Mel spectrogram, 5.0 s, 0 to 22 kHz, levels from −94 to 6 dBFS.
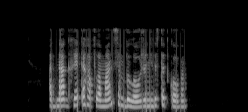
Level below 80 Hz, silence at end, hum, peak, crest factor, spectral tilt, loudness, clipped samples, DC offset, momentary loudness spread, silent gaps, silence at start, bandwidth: -64 dBFS; 1.25 s; none; -10 dBFS; 22 dB; -5.5 dB/octave; -29 LUFS; under 0.1%; under 0.1%; 7 LU; none; 1 s; 8 kHz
